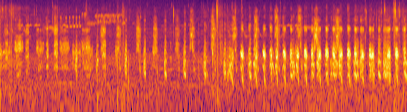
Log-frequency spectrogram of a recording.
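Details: Chukar partridge: scattered clicks at first, then a loud, regular rattle of short clucking notes, about two and a half per second, rising in volume through the second half.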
